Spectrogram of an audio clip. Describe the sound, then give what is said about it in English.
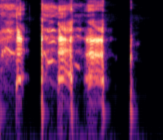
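A man coughing: several harsh, throaty coughs in quick succession, then a short pause and a final brief, isolated cough. “He sat down heavily and coughed. The old men nodded and coughed.”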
